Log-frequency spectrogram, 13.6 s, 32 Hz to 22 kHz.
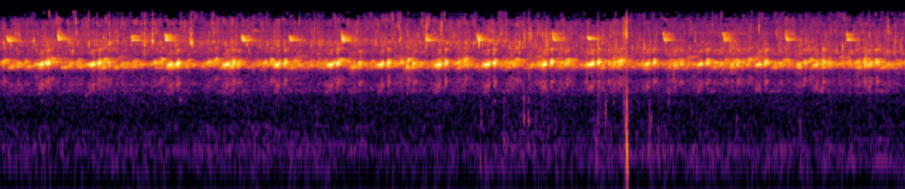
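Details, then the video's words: Many river frogs calling together in April 2017 at Temescal Canyon Park, Los Angeles, California. Overlapping rapid trills pulse roughly once a second, higher short chirps repeat throughout, and one loud click sounds partway through. "Frogs Ribbits"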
